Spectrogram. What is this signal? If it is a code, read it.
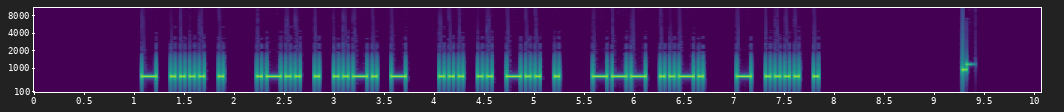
Morse code, heard as a keyed tone, about 25 wpm, 700 Hz. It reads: THE LEFT SIDE OF THE
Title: Sets of 5 Words Encore 25wpm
